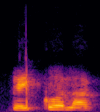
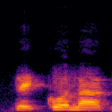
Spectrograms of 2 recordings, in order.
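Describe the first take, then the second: No difference in how they are said.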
